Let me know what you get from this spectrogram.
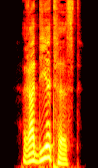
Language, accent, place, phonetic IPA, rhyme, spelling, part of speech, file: German, Germany, Berlin, [ʁaˈdiːɐ̯təst], -iːɐ̯təst, radiertest, verb, De-radiertest.ogg
- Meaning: inflection of radieren: 1. second-person singular preterite 2. second-person singular subjunctive II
